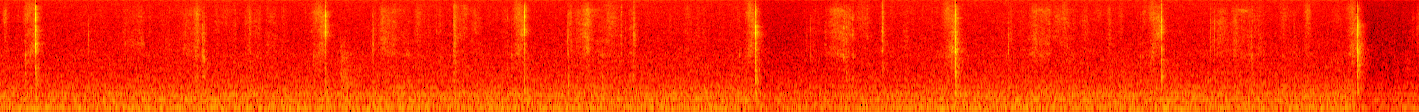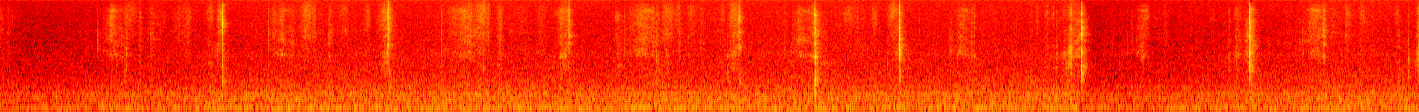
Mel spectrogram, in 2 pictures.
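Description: Paper trivia cards being slid off the top of a small stack one at a time: soft swishes of card stock with a crisp snap of card edges roughly every second or so, about twenty in all.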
